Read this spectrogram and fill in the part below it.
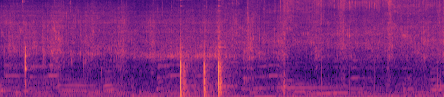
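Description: Pieces of chicken seasoned with Mexican spice mix frying in hot oil for chicken quesadillas: a soft, steady sizzle with a few sharp clacks of a utensil against the pan midway, close by and without speech.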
